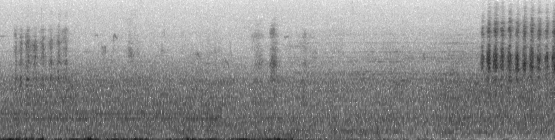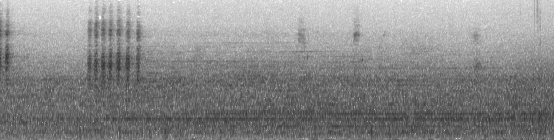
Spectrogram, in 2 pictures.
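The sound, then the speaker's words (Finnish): A magpie gives two short bursts of harsh, rattling chatter from a tree, over a steady low rumble of work machinery. “Tuolla se kurnuttaa puussa.”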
